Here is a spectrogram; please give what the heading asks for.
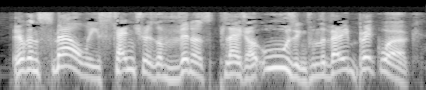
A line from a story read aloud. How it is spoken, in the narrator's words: he shouted up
